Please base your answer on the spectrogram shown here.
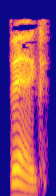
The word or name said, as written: big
